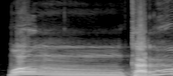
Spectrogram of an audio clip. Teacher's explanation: Mungnya ditahan karena ikhfa.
